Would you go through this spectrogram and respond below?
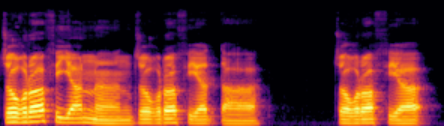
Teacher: Çünki coğrafiya sözündə vurğu ikinci hecəyə düşür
